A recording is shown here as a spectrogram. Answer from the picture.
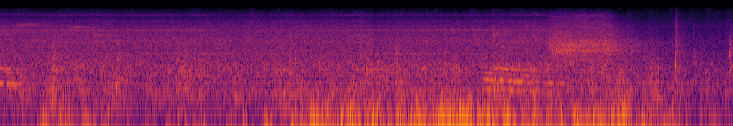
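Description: Low rumble of a camera dolly's wheels rolling along a curved track, strongest in the second half. A voice speaks briefly about eight seconds in, followed by a short hiss.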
